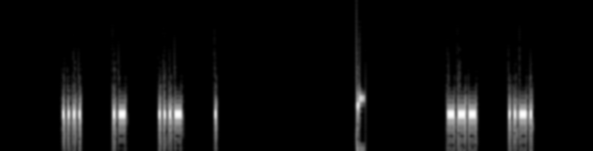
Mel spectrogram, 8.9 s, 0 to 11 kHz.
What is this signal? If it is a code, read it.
Morse code, heard as a keyed tone, about 30 wpm, spaced as for 14 wpm, 700 Hz. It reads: HAVE OF
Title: 4x Character Spacing - Top 300 Words - 30wpm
